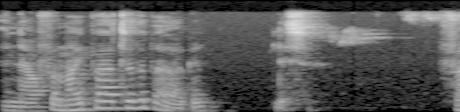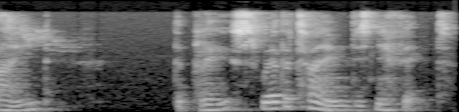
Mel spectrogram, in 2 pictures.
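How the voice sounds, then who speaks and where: A man voicing a tiny, shrewd old female pixie chieftain with a broad Scottish burr, warm, teasing and commanding. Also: on the high side, very animated, a little slow, a little hiss or hum, voice pushed up. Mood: weakening. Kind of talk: storybook reading. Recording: roomy, slightly dull recording.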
